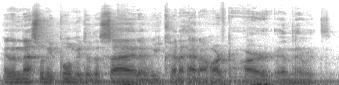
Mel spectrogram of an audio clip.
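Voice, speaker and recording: A man's voice: sits low, little pitch movement, rapid-fire, vocal fry. A young man chatting on a podcast, telling rambling, crude, teasing stories with lots of stammered restarts. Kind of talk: casual chat. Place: room in Fresno. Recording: roomy echo, faint background hum.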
